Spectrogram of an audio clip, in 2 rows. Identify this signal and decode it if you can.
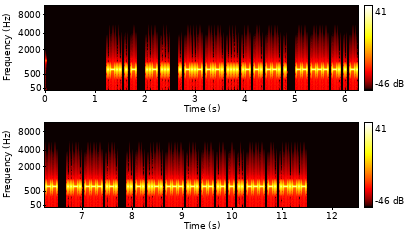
Morse code, heard as a keyed tone, about 40 wpm, 700 Hz. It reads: LET US EXCHANGE MONEY FOR INFORMATION.
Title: Sentences from Top 1000 Words - Review Part 6 - 40wpm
